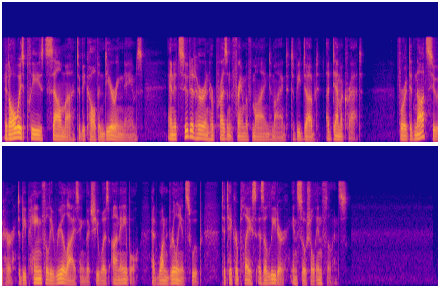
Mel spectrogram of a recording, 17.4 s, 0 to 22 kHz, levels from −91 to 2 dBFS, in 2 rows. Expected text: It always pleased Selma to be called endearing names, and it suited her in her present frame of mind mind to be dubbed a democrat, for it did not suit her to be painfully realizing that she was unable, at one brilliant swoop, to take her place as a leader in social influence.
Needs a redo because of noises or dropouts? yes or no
no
